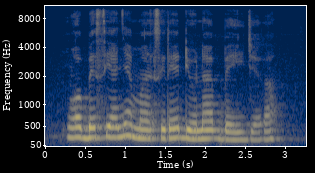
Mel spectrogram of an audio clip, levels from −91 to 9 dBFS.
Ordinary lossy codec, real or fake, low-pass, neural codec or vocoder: none; real; 9.9 kHz; none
